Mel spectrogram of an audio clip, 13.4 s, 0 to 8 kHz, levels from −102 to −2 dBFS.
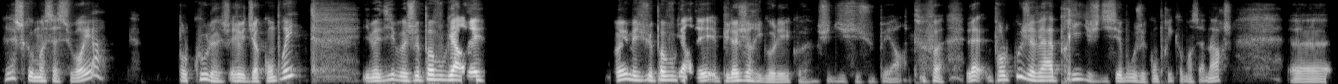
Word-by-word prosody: Là, 200 +3 -5
je - - -1
commence 120 -4 -1
à - - -2
sourire. - - -1 0.7
Pour 120 - -3
le - - -29
coup, 180 +5 -1
là 110 - -1
j'avais 115 +3 -1
déjà 110 +1 +2
compris. 235 - 0 0.6
Il 115 - -4
m'a 125 - +3
dit: 155 +8 -3
«Bah, 135 - +2
je 130 - -2
vais 140 - -4
pas 170 - +7
vous 160 -1 +1
garder» 150 -2 +8 1.3
«oui, 165 +4 +4
mais 155 - +2
je 145 - -4
vais 145 - +2
pas 145 +3 +4
vous 150 - -2
garder» 130 -4 +1
et - - -3
puis 115 0 -6
là, 130 - +6
j'ai 135 +1 -1
rigolé 100 -6 -4
quoi. 85 - -20
J'ai 105 - -14
dit: 105 0 -16
«C'est - - -14
super», - - -16
p - - -14
te - - -13
enfin, - - -4 0.2
là, - - +2
pour 150 - 0
le 155 - -7
coup, 275 - 0
j'avais 150 - +2
appris. 135 +7 -1
J'ai 115 -6 -8
dis: 105 - -11
«C'est 110 - -3
bon, 120 +2 -7
j'ai 95 -4 -9
compris 100 +5 -12
comment - - -14
ça - - -13
marche», - - -7 0.6
heu 95 0 -5
130 Hz, 255 wpm, -23 LUFS, 110-150 Hz, 1.3 s, garder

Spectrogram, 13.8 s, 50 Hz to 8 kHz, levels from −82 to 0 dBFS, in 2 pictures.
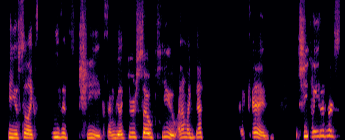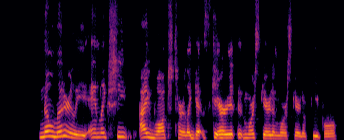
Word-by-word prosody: He 225 - +4
used 205 -2 +1
to, 235 - +4
like, 205 -3 +4
squeeze 235 -1 0
its 235 +7 -3
cheeks 210 +10 -2
and 180 +1 -2
be 190 - +6
like, 195 +3 0
"You're 245 -1 +1
so 235 -1 +4 0.2
cute," 260 +8 +2
and - - -1
I'm 235 - -2
like, 220 -2 -1
"That 240 0 0 0.8
a - - -18 0.2
kid." 175 -11 +3 0.6
She 285 0 +4
hated 285 +2 0
her 300 - +3
s 295 +2 -13 0.9
No, 275 +4 +3
literally 255 - +1
and, 230 +2 -5
like, 240 -3 -5
she 260 -3 -4 0.2
I 230 +1 +3
watched 195 -1 -2
her, 180 -3 -1
like, 175 +1 0
get 185 +1 +1
scared 200 0 +4
and 205 -2 -4
more 205 +1 -2
scared 190 -4 -1
and 170 -2 -4
more 165 -1 -3
scared 160 -1 -4
of 150 - -8
people 150 - -3
215 Hz, 185 wpm, -24 LUFS, 190-250 Hz, 0.9 s, be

